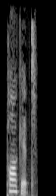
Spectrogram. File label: "pocket", English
